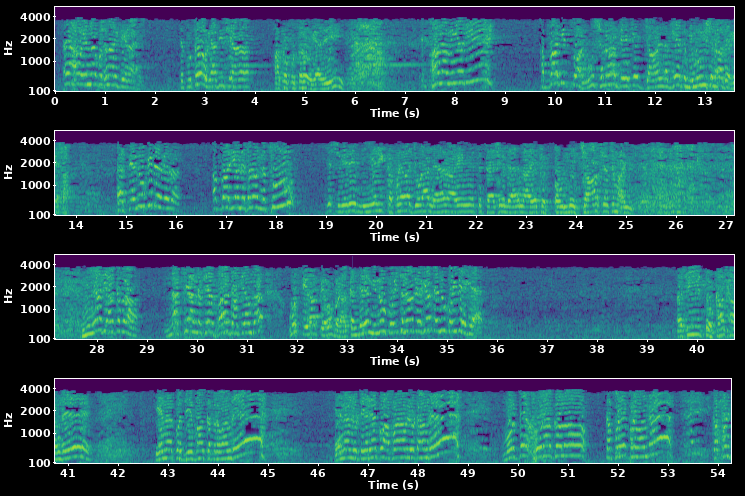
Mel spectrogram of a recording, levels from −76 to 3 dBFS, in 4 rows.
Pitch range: 215-315 Hz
